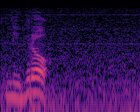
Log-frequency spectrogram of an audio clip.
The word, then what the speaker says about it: libró: Y libró, aguda, termina en vocal, sí lleva tilde.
